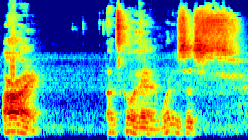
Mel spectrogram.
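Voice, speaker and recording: A man thinking aloud through a casual screen tutorial as a hobby radio host, halting and muttering to himself as he works. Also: medium pitch, a bit bright. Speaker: amateur radio YouTuber, host. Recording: echoey room with faint background noise.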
